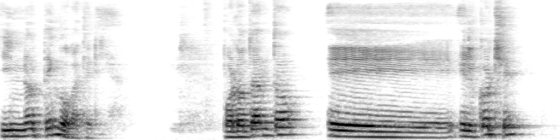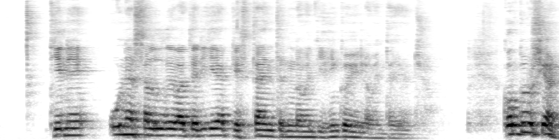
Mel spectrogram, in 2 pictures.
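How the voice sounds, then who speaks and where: Speaking at a fairly slow pace with long, frequent pauses, a man uses lively intonation and a dark, mellow tone. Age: 60s. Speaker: car and tech youtuber. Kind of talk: casual vlog review. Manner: halting, many fillers.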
